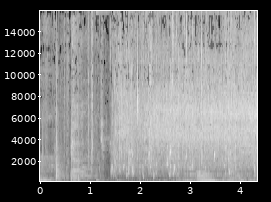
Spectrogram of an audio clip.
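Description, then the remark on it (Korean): Someone urinating: after a few scattered knocks, a steady hissing trickle of liquid starts and runs without a break to the end, with a brief rising-and-falling vocal murmur over it. “아 근데 이 소변보단 당신이 하는 행동이 더 더러운 것 같은데.”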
